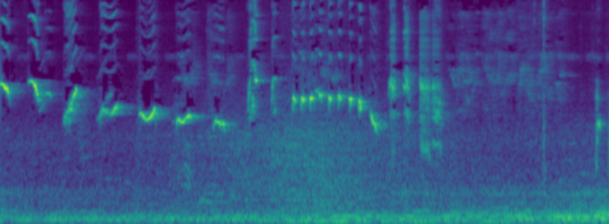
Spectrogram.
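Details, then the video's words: Greater green leafbird from Banyuwangi singing vigorously: a varied phrase of high whistles sliding downward, then a quick rattling series of sharp notes, with a soft background hum. "CUCAK IJO BANYUWANGI GACOR"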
